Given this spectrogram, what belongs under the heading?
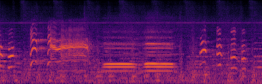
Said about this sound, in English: And as funny as a chimpanzee in overalls and a little cap driving a miniature train.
